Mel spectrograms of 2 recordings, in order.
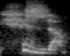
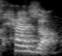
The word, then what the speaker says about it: حجة: Pronounce it right. It's not حاجة. It's not thing. حجة. حجة is the how it's like from Hajj.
